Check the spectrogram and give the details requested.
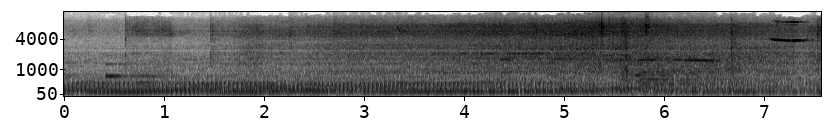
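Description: Motorcycle engine of a Philippine motor tricycle (motorcycle with sidecar) running at low speed as it rolls up close.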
